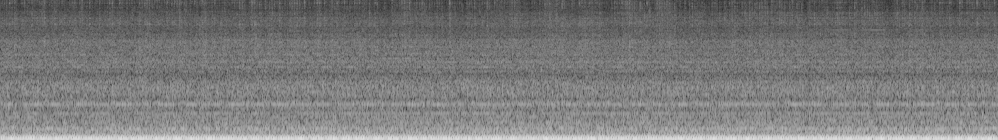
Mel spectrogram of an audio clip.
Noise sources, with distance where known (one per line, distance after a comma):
engine of unclear size, near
